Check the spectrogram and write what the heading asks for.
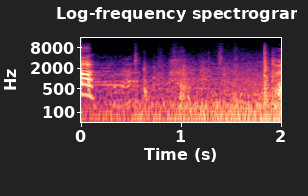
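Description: Low steady engine and road rumble inside a minibus van's cabin, with faint voices over it.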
